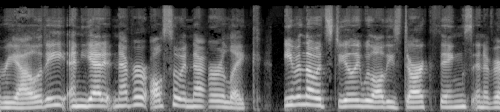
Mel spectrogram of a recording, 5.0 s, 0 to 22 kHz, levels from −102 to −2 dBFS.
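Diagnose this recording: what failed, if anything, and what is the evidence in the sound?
Just after "it never also it", at 1.99 s, the speech freezes into a fading held sound for 80 ms, then jumps to "like even though it's" at 2.09 s, skipping 80 ms. This is a burst of packet loss on the network, concealed by stretching the last sound.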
